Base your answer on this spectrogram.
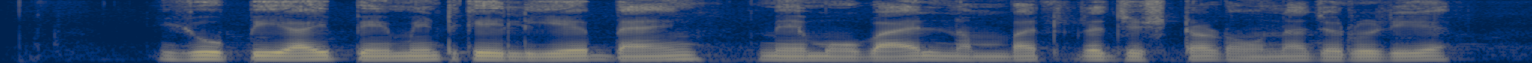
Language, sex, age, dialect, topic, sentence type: Hindi, male, 18-24, Garhwali, banking, question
